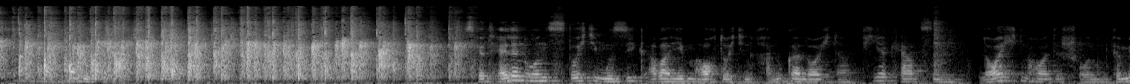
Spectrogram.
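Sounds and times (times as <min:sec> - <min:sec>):
audience applause: 0:00.0 - 0:04.8
speech: 0:00.8 - 0:01.2, 0:04.8 - 0:11.2.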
